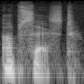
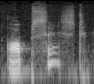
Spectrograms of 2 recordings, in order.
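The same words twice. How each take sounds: First: The first vowel is a reduced 'uh' sound. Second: The first vowel is a full 'o' sound. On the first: The speaker calls it right. "but it's obsessed. Start pronouncing the word starting with a U" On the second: The speaker calls it wrong. "it's not pronounced as"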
